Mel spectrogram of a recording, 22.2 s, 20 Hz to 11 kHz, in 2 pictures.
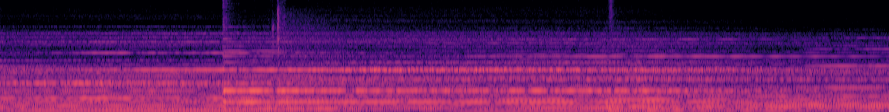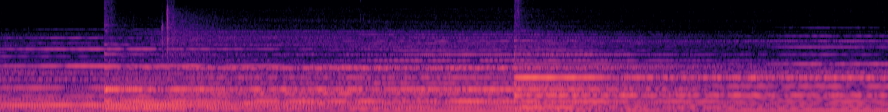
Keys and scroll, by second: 2.0 super+i, 2.1 super+space, 3.4 o, 5.8 ○, 6.7 ○, 12.4 super+-, 14.4 super+-, 17.3 super+i, 17.6 space, 19.1 s, 20.9 super+z, 21.9 super+space.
